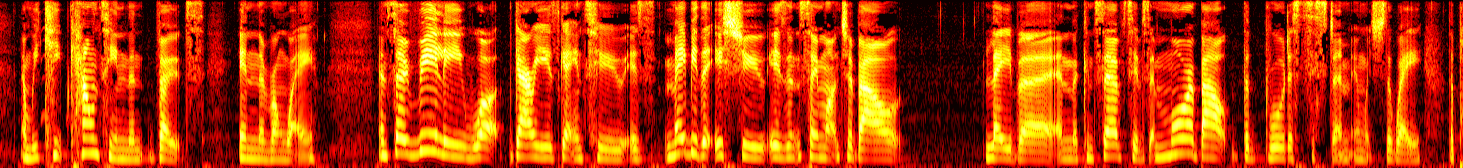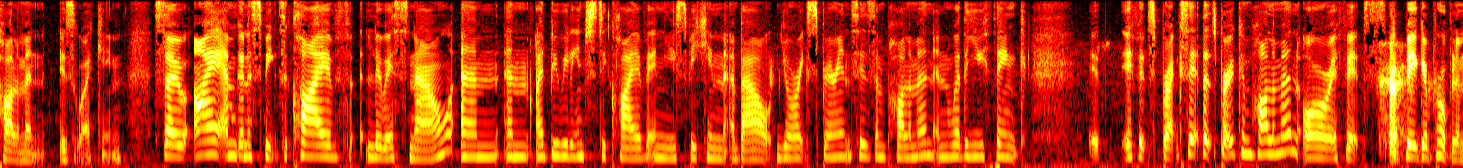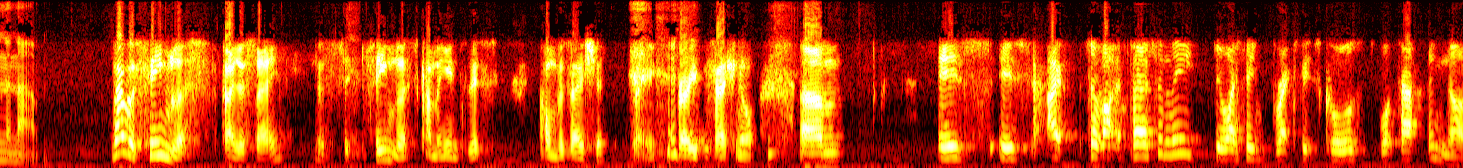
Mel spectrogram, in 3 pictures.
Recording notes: was also on the phone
